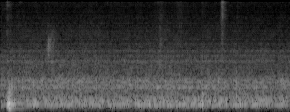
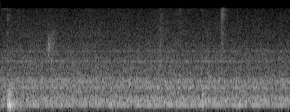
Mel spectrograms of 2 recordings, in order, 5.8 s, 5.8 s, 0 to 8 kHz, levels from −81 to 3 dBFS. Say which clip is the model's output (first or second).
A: first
